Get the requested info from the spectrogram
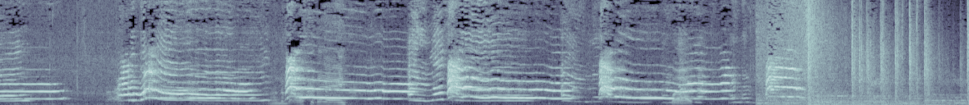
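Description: A small dog howling along with a woman's howls: about five long howls, each held for a second or two. Music starts about ten seconds in.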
